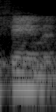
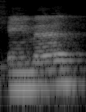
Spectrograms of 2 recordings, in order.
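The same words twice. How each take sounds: First: Cayman as KAY-mun, weak second syllable; common mispronunciation. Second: Cayman as KAY-MAN, full second syllable; both syllables of Cayman given full weight; local pronunciation. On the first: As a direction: reduce the end of Cayman to "mun". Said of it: "they don't say Cayman". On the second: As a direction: say Cayman with a clear "man" at the end. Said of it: "They actually say Cayman". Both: Shown as a demonstration.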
